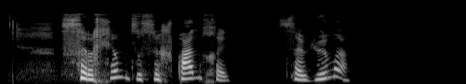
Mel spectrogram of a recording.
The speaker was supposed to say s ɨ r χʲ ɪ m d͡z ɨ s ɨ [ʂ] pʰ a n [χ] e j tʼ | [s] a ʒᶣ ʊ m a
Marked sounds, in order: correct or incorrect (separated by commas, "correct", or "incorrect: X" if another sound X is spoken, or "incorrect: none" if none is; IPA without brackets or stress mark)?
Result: correct, correct, correct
